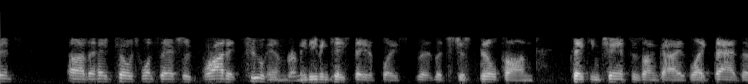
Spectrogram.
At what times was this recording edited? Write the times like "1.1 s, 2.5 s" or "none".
2.9 s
